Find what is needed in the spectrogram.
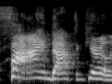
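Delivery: mock attitude-filled tone. Retelling how someone answered the speaker's advice, imitating a reply with attitude. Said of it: "you can do it with an attitude".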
